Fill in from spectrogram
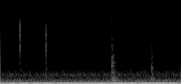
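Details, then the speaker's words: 2017 Fiat with water-damaged RF module, owner suspects leaking frame welds: sharp single clicks at uneven gaps over low hum, about four in two seconds, as door locks try to unlock while already unlocked; actuators cycling on their own. "but it's just randomly doing it there it went again it's the sound of it trying to unlock while it's already unlocked"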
